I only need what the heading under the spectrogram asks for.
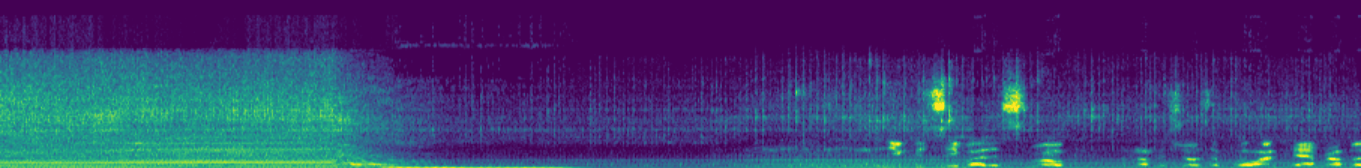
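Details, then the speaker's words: Lesco handheld two-stroke leaf blower that bogged and wouldn't rev, starving for fuel at high speed: after carburetor mixture adjustment it drops from a high scream to a softer, wavering burble, now deliberately set slightly rich, two-stroking. "It was absolutely starving for fuel at high speed. I'm going to go a little too much. And you'll hear the two-stroking start."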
